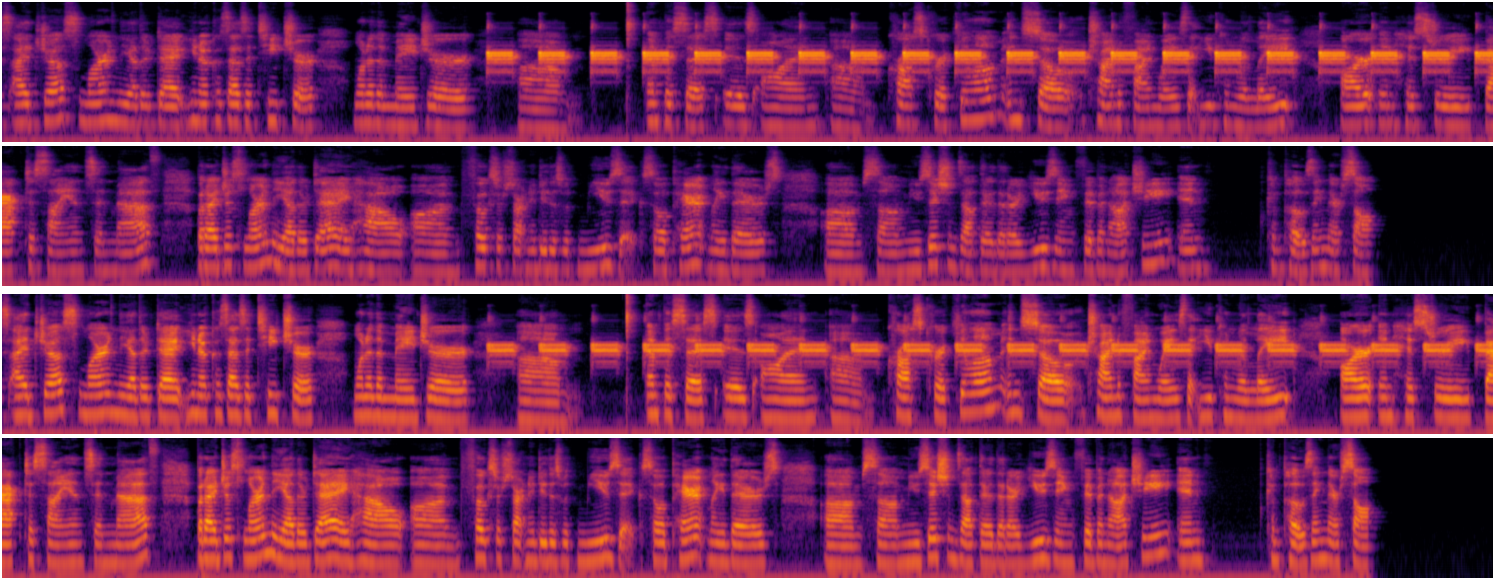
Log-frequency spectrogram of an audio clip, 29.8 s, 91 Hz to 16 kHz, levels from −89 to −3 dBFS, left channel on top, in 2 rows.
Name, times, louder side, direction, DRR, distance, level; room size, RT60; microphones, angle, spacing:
voice 1, 0.0-5.7 6.4-26.9 27.6-28.6, right 7 dB, 70° right, 0.3 m, -29 dB
sound 1, 4.9-15.0, left 4 dB, 75° left, 0.9 m, -21 dB
2.9 x 2.2 x 2.2 m
head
